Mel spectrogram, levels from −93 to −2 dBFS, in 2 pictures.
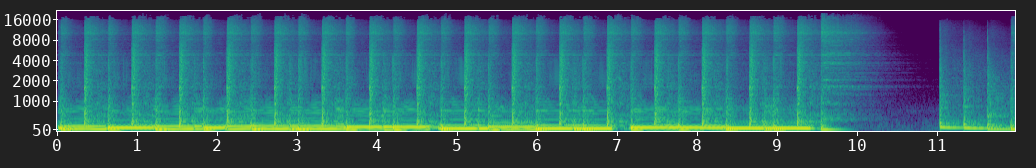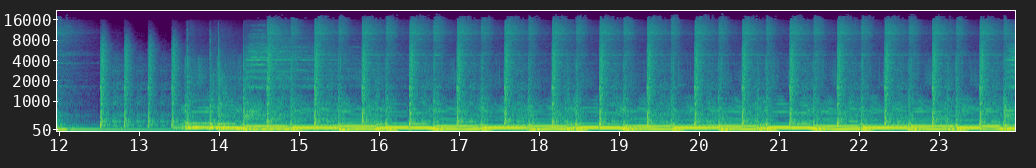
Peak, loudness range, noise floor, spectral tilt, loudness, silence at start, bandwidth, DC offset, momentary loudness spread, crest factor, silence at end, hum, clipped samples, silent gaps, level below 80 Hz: -2 dBFS; 6 LU; -59 dBFS; -6.5 dB/octave; -15 LUFS; 0 s; 17.5 kHz; under 0.1%; 8 LU; 12 dB; 0 s; none; under 0.1%; none; -22 dBFS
